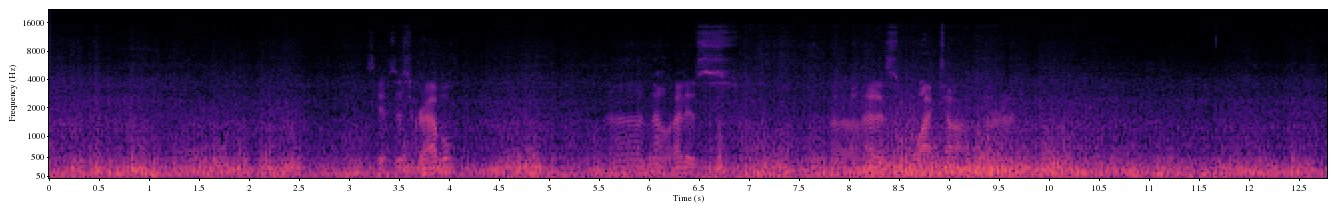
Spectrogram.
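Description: Wind rumbles and buffets loudly outdoors.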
